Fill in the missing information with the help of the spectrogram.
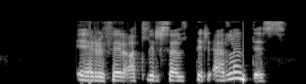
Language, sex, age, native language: Icelandic, female, 40-49, Icelandic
